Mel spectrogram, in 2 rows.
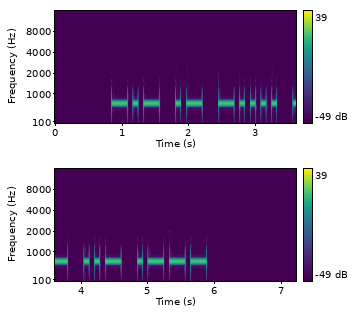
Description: Morse code, heard as a keyed tone, about 15 wpm, 700 Hz. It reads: KA6TUJ
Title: USA Call Signs - 6 Characters - 4x Character Spacing - 15wpm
